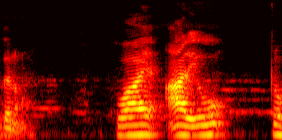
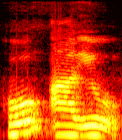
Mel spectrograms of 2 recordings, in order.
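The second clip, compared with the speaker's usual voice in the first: each word drawn out slowly for learners; slow model sentence; 16 dB louder, much slower than usual. Shown as a demonstration. Teacher modelling a question for students, very slow. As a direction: say it very slowly so students can follow. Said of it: "teacher models sentence".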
